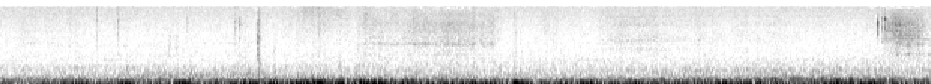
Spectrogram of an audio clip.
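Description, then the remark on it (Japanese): A steady, low rumble of road traffic fills the scene, with cars stopped or idling on the road and gusts of wind buffeting the microphone. No one speaks. “うん、なんか事故ですかね車が止まってますね”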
